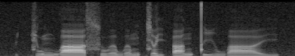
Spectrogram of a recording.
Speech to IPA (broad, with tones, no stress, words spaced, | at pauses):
cu˧mwaː˧ su˨˩ə̯ wə˨˩mcə˧jʔa˧˥n t̪i˨˩waː˨˩˨j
